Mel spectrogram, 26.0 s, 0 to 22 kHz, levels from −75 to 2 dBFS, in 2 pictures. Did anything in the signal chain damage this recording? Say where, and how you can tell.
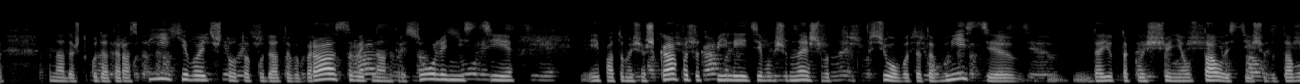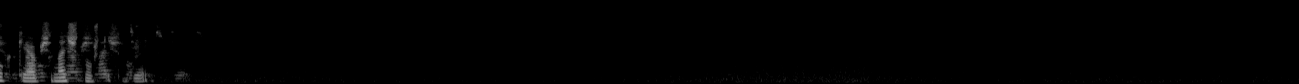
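Yes. Throughout the clip, every phrase of speech is followed by a fainter, hollower copy of itself, roughly four tenths of a second later and about 12 dB below the direct sound. This is echo with no canceller, a fault in the call processing: the far end played the call over a loudspeaker, its microphone picked that up, and nothing removed it before it travelled back across the network. The band stopping near 8 kHz is simply the call codec's normal limit.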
